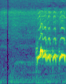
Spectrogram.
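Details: Local Indonesian zebra dove (perkutut lokal), a female calling to a male, used as a lure for silent birds: a short burst of low, stuttering coo notes after near silence.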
